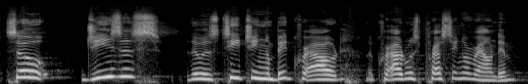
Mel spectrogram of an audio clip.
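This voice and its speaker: A woman's voice: high-pitched, a little slow. A woman pastor giving a sermon, telling the story in a casual, conversational way and briefly acting out the voices of its characters. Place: church. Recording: long church hall reverb.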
